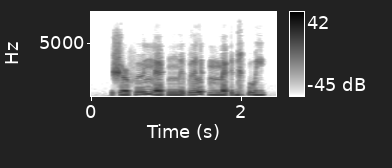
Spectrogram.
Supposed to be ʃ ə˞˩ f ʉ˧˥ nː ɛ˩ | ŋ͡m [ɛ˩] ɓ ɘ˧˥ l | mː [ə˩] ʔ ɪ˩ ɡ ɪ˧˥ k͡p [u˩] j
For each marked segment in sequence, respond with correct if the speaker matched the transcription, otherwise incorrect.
incorrect: ɪ˩, incorrect: ɛ˩, correct

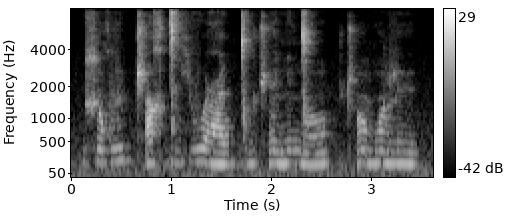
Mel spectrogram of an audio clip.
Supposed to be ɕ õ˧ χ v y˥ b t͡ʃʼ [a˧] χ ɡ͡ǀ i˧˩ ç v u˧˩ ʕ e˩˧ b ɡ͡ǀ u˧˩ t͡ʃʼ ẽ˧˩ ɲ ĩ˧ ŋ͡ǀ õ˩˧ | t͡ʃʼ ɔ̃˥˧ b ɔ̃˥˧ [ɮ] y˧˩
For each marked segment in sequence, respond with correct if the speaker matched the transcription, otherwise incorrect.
correct, correct

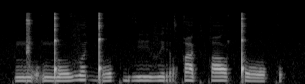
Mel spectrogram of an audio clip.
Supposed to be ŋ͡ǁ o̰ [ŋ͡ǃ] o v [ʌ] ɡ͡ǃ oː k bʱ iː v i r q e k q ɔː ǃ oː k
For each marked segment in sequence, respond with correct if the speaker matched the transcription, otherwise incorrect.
correct, incorrect: ə

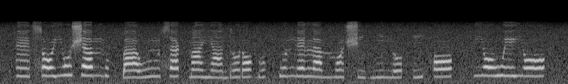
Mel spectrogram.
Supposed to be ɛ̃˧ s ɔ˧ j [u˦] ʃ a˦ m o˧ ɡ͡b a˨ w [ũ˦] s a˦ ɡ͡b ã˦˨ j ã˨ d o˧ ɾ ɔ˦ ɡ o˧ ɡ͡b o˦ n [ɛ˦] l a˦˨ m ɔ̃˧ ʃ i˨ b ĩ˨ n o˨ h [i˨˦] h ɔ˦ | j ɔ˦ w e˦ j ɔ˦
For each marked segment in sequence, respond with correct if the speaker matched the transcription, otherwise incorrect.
incorrect: o˦, incorrect: ũ˧, correct, correct

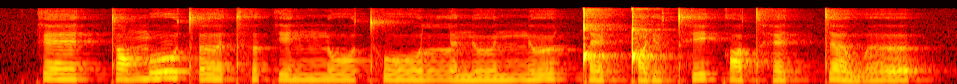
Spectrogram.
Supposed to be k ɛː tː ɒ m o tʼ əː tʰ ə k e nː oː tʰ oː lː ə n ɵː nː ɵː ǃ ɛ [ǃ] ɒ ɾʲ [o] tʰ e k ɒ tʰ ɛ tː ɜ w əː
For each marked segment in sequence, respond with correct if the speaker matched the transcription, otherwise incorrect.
correct, correct

